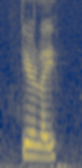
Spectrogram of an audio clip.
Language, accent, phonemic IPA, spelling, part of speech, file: English, US, /ˈdɪɹli/, dearly, adverb, En-us-dearly.ogg
- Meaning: 1. In a dear or precious manner 2. In a dear or expensive manner 3. At great expense; dear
